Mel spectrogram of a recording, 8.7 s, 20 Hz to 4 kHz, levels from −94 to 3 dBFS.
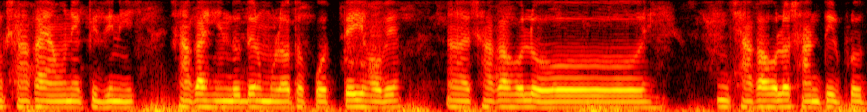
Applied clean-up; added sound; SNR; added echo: none; Wind; 11 dB; none.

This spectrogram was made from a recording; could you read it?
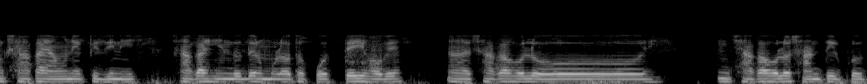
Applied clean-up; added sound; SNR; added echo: neural mask model RNNoise.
